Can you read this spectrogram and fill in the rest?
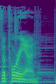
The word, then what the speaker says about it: Vaporeon: I think you're pronouncing that wrong. I can give the right pronunciation. – Please. Well, no. Okay, please. – Yeah. Vaporeon. – Vaporeon.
